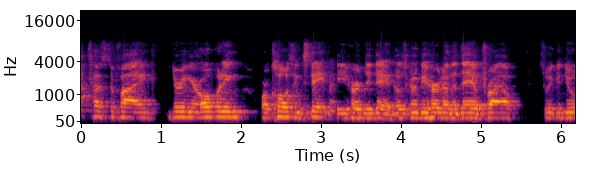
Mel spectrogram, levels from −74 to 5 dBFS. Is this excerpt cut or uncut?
cut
